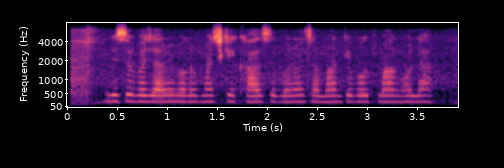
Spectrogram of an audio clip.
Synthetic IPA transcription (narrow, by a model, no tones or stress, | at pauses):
ʋɪswəbɐd͡ʒaːɾmẽmɐɡəɾmɐt͡ʃʰkekʰaːlsebonəlsaːmaːnkebɐɦʊt̪mãːŋɡɦoːlaː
